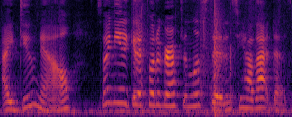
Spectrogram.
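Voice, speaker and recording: Over noticeable background noise, a woman talks at a very fast pace, her fairly high voice making very wide pitch swings. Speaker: online reseller, vlogger. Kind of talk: casual haul vlog. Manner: casual, chatty.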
